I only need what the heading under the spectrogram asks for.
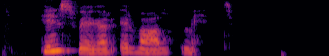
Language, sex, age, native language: Icelandic, female, 20-29, Icelandic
